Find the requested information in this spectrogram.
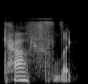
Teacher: there's an O in the middle, but we don't say the O, it just drops.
